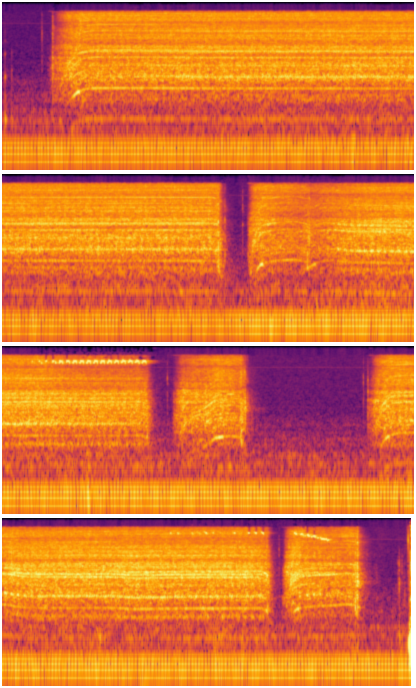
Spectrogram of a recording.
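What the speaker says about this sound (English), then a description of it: "And I do that by using bigger and bigger drills." Power drill boring progressively larger holes for threaded bolts in acoustic guitar wood, running in several loud sustained bursts separated by short pauses, close up with no talking.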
